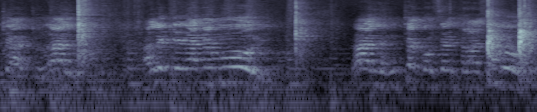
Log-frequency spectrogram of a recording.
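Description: Three sharp hand claps among men's voices geeing each other up, over background music.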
